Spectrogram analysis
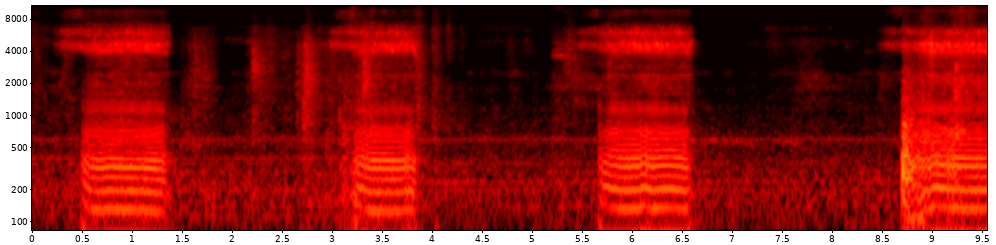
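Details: French Bulldog snoring during sleep, likened to a grandpa's snore.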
